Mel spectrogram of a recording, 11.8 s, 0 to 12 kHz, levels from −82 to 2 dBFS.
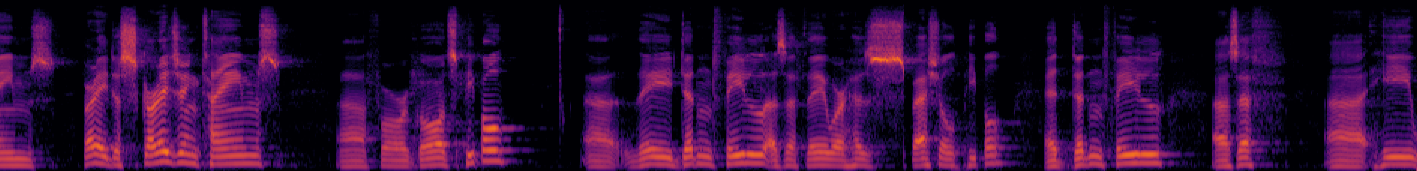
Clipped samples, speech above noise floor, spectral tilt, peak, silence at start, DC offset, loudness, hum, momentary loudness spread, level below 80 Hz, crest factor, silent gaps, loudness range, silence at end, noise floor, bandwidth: under 0.1%; 25 dB; -3 dB/octave; -14 dBFS; 0 s; under 0.1%; -31 LUFS; none; 15 LU; -80 dBFS; 18 dB; none; 6 LU; 0 s; -57 dBFS; 11 kHz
